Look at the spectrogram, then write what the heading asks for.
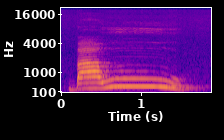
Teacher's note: Perceberam que eu puxei na sílaba U? É a sílaba mais forte. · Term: sílaba forte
